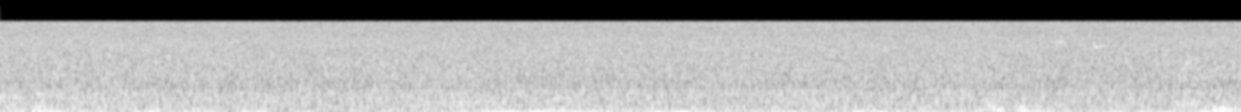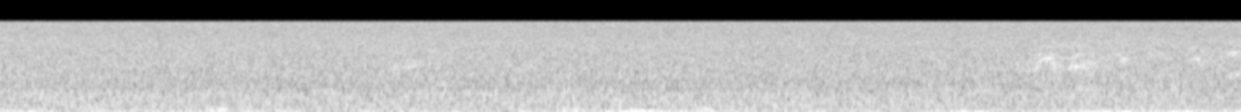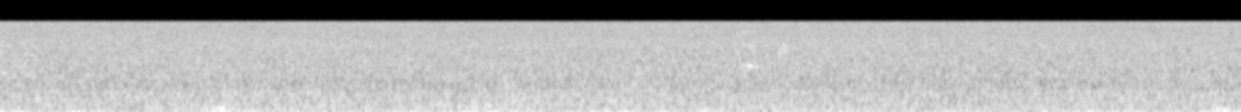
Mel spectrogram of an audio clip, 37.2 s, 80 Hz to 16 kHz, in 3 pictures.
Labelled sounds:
16.4	16.6	humpback whale, 1.7 to 1.9 kHz

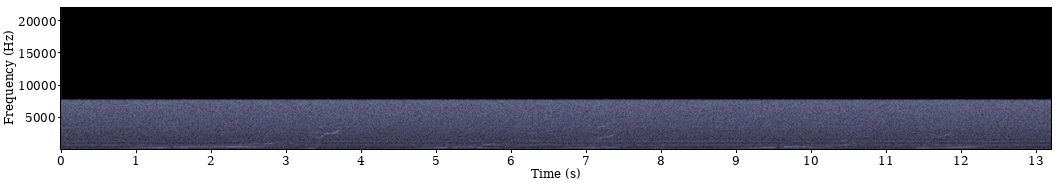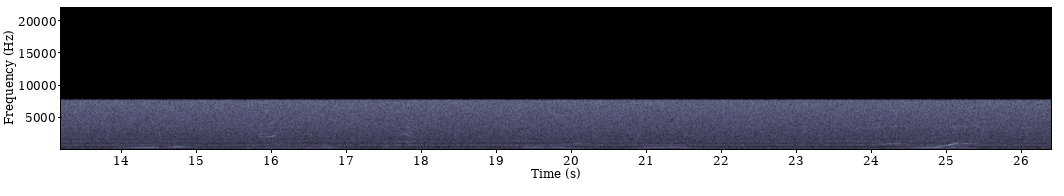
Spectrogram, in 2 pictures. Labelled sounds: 2.5	2.9	humpback whale, 0.80 to 1.1 kHz
3.5	3.7	humpback whale, 2.3 to 3.0 kHz
15.8	16.1	humpback whale, 1.8 to 2.3 kHz
19.1	20.2	humpback whale, 0.83 to 1.5 kHz
24.1	24.4	humpback whale, 0.80 to 0.96 kHz
25.0	25.4	humpback whale, 0.80 to 1.1 kHz

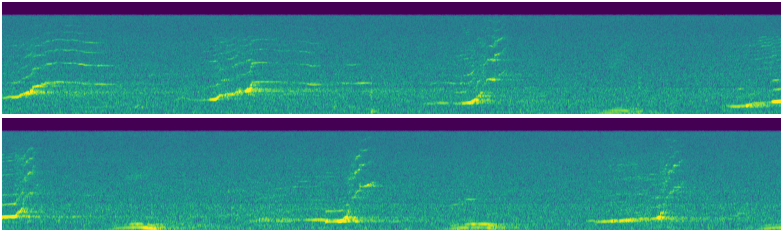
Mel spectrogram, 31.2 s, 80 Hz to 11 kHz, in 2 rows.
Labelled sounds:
0.2	2.2	humpback whale, 0.80 to 4.1 kHz
4.3	6.4	humpback whale, 0.80 to 4.1 kHz
7.1	7.4	humpback whale, 0.90 to 1.0 kHz
8.8	10.5	humpback whale, 0.83 to 4.3 kHz
15.2	16.0	humpback whale, 0.80 to 3.9 kHz
22.6	23.1	humpback whale, 0.96 to 3.2 kHz
24.8	25.1	humpback whale, 0.80 to 0.99 kHz
28.9	29.3	humpback whale, 1.2 to 3.1 kHz

